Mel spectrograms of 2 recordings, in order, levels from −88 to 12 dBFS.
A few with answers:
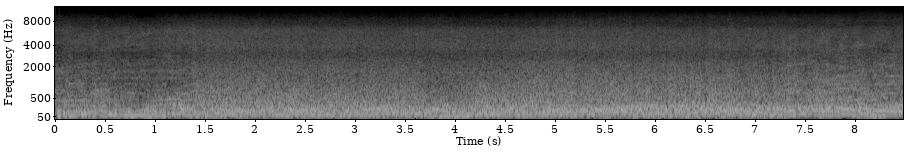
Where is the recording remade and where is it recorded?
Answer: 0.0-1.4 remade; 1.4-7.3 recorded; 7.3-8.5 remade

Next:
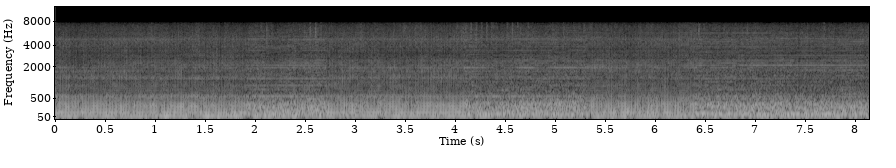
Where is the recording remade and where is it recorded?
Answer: 0.0-1.9 remade; 1.9-2.7 recorded; 2.7-4.1 remade; 4.1-5.3 recorded; 5.3-6.4 remade; 6.4-8.1 recorded

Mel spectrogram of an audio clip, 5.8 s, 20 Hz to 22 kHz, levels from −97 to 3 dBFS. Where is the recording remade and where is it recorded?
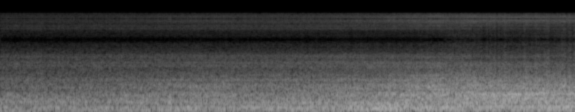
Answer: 0.0-3.4 recorded; 3.4-4.2 remade; 4.2-5.8 recorded

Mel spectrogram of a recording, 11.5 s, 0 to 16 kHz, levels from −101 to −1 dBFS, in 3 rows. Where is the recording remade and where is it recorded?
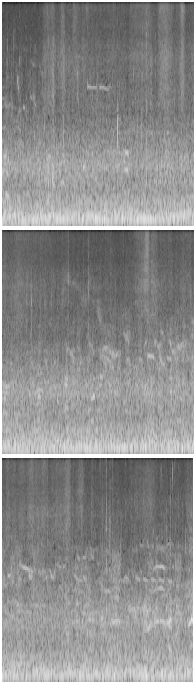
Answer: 0.0-3.5 recorded; 3.5-8.7 remade; 8.7-9.4 recorded; 9.4-10.0 remade; 10.0-11.5 recorded

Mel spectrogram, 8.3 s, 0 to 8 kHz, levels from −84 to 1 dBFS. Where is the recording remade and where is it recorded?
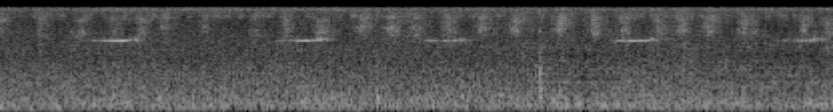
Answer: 0.0-5.3 recorded; 5.3-6.2 remade; 6.2-7.1 recorded; 7.1-8.3 remade

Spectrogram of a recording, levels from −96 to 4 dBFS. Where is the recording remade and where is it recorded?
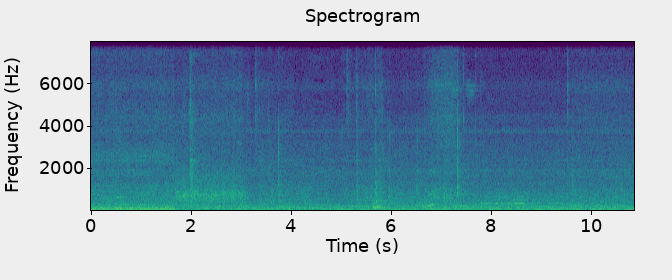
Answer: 0.0-0.6 recorded; 0.6-1.2 remade; 1.2-3.7 recorded; 3.7-5.8 remade; 5.8-10.9 recorded

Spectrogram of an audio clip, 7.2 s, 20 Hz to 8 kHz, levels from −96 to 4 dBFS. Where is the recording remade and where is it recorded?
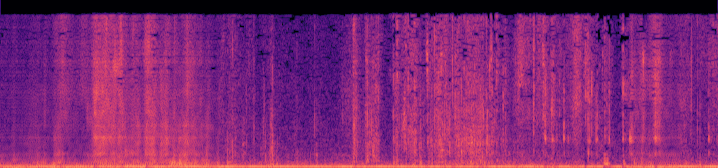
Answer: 0.0-2.2 remade; 2.2-6.3 recorded; 6.3-6.8 remade; 6.8-7.2 recorded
